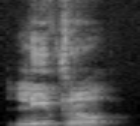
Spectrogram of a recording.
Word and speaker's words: libro: So, libro. This is how you say this word. You pronounce it like a V, the B.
